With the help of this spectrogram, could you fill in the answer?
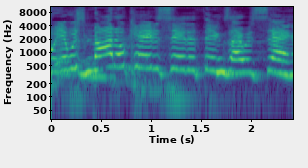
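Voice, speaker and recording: Raised and projected, a woman's bright, sharp voice sits at an extremely high pitch as she talks at a fairly quick pace with an American accent. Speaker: former gymnast and athletic brand founder. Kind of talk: rally speech. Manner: loud; animated.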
